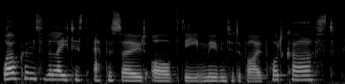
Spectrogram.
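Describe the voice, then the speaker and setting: A woman's voice: lowish voice, animated, brisk, darkish tone. A woman in her thirties hosting a podcast interview, encouraging her guest with frequent affirmations. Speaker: podcast host.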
